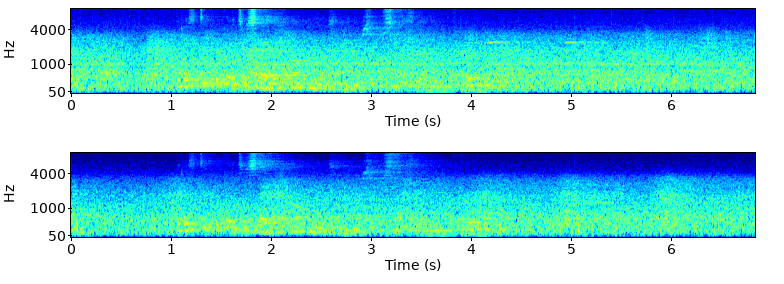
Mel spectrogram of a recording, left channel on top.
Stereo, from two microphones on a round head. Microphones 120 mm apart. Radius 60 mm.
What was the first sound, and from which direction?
A man speaking, 15° left (ahead or behind).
